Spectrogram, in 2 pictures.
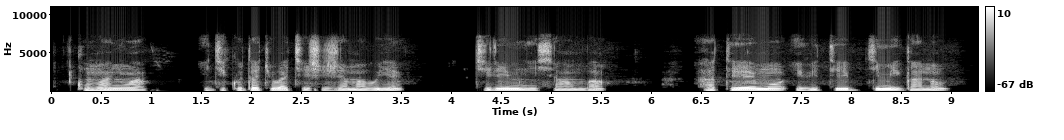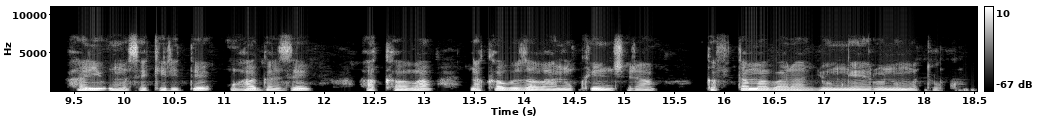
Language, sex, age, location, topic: Kinyarwanda, male, 18-24, Kigali, government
